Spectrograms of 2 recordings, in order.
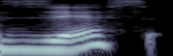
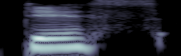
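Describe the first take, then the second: First: The word begins with a buzzing z sound. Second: The word begins with a hard d sound. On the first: "don't say ... zis" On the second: "don't say dis"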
